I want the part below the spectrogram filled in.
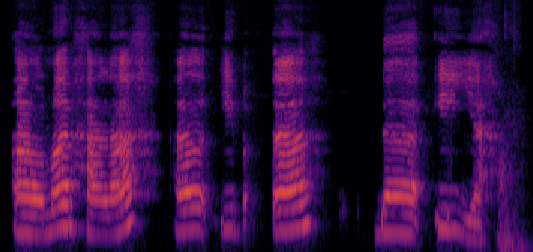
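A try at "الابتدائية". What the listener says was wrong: Ya, afwan Bu, mungkin itu ya harokatnya kesalahan untuk menaruh ibtidaiyah. Tanya berharokat kasrah.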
